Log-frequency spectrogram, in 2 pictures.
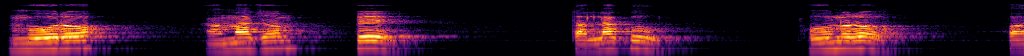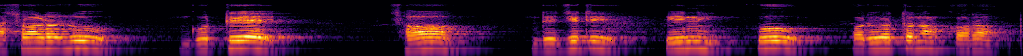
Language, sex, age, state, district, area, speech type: Odia, male, 45-60, Odisha, Dhenkanal, rural, read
